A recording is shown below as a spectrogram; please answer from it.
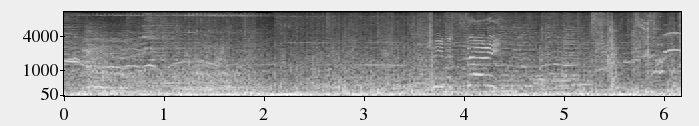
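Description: Film action soundtrack: a deep, continuous rumble with booms under music, brief high-pitched shrieks about four seconds in, and a sharp crash shortly before the end.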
